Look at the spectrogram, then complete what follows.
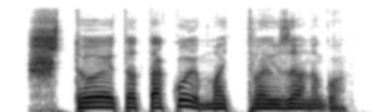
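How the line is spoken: Growling. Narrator (Russian): зарычал он

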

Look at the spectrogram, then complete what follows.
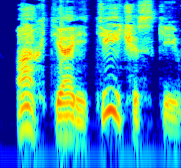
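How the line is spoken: Playful exclamation. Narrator (Russian): воскликнул он, включаясь в игру

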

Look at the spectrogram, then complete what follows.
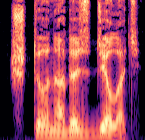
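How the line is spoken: Growled. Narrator (Russian): рыкнул

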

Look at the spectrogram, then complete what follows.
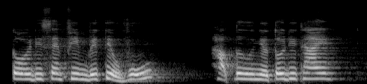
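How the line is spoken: Cold reply. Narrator (Vietnamese): Hạ Tử Quyên bề ngoài lạnh lùng đáp lại anh

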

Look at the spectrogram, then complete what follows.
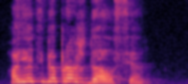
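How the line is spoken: Sour exclamation. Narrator (Russian): воскликнул он, скорчив кислую мину

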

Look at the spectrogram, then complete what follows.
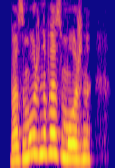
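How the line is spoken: Excited agreement. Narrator (Russian): взволнованно соглашался коломеец

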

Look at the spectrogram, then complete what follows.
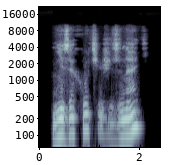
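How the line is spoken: Gentle question. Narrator (Russian): мягко уточняю

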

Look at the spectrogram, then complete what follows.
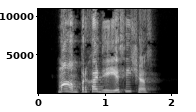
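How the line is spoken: Distant shout, daughter. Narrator (Russian): крикнула из глубины квартиры дочь

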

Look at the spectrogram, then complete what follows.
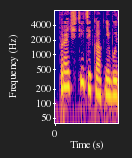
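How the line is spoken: Plain. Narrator (Russian): сказал

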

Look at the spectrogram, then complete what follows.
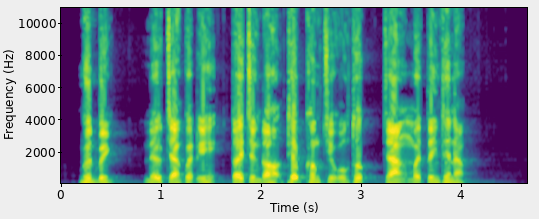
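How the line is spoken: Pale, muttering. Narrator (Vietnamese): sắc mặt của Đinh Linh đã xám ngắt, nàng lẩm bẩm

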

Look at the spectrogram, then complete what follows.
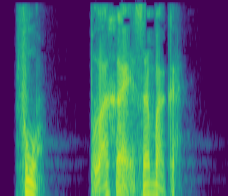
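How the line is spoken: Stern old man's voice. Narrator (Russian): Старикан сказал строгим голосом

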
